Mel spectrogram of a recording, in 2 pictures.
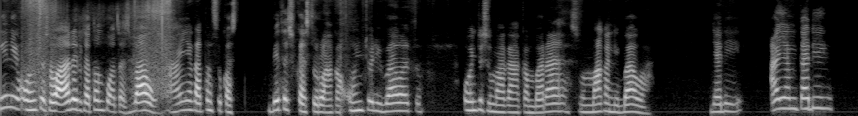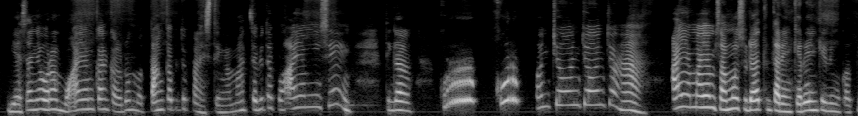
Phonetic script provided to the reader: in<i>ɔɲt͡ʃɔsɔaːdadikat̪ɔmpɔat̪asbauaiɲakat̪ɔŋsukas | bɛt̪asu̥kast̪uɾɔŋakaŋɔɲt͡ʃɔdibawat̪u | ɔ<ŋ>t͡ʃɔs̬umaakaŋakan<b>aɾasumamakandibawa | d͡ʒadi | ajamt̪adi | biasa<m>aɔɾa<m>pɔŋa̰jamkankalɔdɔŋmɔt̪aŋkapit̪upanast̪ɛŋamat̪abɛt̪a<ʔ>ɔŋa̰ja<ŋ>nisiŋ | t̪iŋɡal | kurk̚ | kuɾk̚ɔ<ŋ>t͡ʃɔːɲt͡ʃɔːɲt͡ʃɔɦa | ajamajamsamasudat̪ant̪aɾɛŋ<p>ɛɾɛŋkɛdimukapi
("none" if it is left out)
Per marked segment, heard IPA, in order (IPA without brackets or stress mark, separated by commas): i, ɲ, b, ɲ, ŋ, p, m, ɲ, k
